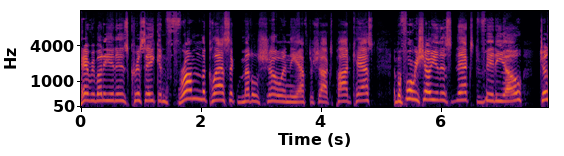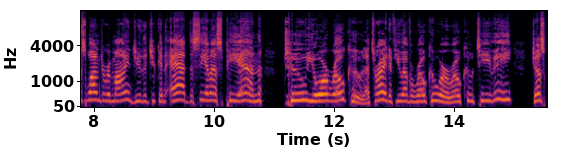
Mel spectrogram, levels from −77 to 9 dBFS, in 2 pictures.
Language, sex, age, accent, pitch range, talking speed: English, male, 40-59, American, 195-265 Hz, 190 wpm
